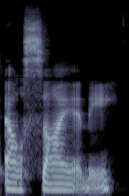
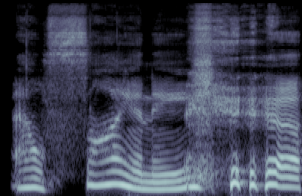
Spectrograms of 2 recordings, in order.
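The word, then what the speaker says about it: Alcyone: In English, based on how we tend to approach ancient Greek names, it's commonly pronounced Elsaian. Elsaian.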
